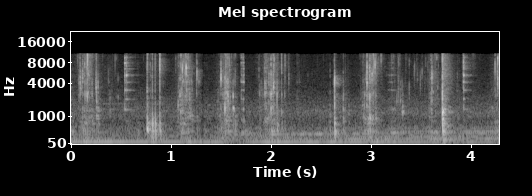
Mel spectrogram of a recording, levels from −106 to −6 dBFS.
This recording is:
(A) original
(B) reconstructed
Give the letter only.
A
